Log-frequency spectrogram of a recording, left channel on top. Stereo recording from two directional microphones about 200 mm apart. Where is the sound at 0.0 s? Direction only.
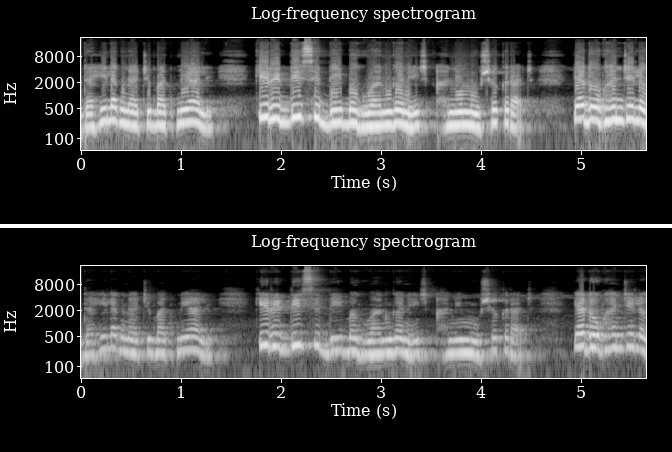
30° left (ahead or behind).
